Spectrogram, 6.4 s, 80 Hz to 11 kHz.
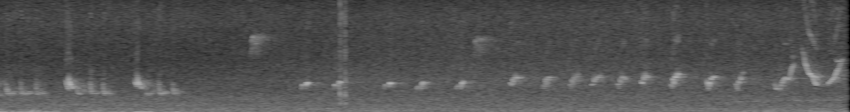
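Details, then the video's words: Male mockingbird singing in a backyard to attract a female: varied high phrases, each note type repeated several times in quick bursts, shifting from buzzy double notes to clipped chirps, over faint low rumble. "Mocking Bird 200 Sounds to Get the Girl!"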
